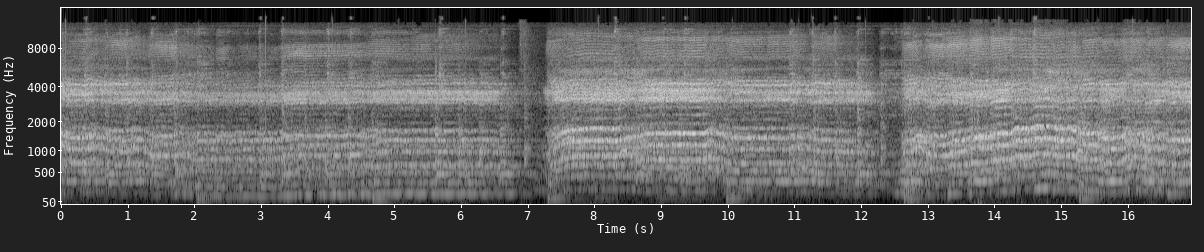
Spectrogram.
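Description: Gharnati (Andalusian classical) music: young voices singing long, melismatic phrases over violins played upright on the knee and lutes. The singing pauses briefly between phrases, about seven and about twelve and a half seconds in.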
